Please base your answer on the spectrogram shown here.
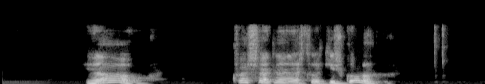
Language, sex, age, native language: Icelandic, male, 60-69, Icelandic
